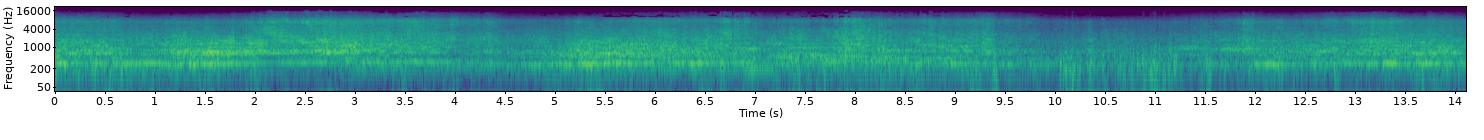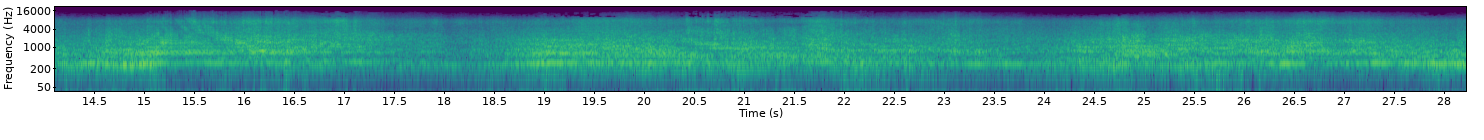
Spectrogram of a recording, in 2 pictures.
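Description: Several sportsman stock cars racing on an oval, their engines revving and easing off in waves every few seconds as they come off the turns and pass along the straights.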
